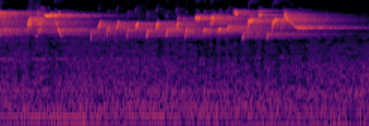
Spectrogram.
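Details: Wdaniya-style song from one of five competing European goldfinches: a dense, bubbling string of high chirps and tinkling slurs, pulsing quickly and fading away after about three seconds.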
